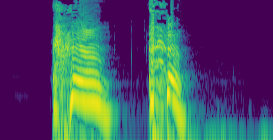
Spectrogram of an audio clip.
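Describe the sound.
A woman clears her throat in two distinct rough, raspy bursts separated by a brief pause, with silence before and after.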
